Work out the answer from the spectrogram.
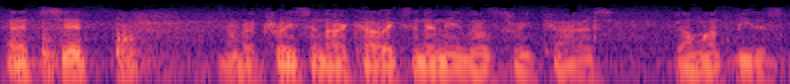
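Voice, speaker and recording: Gruff low-voiced police captain played by a man, noisy recording. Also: moderate pace, lightly acted. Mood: steady, terse. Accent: American. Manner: terse, authoritative. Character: gruff, steady male police captain in charge. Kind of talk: 1950s radio drama acting. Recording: dull, noisy old radio recording.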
